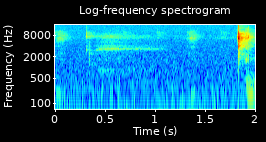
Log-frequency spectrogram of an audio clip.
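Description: A pause in a woman's talking: quiet room noise with a faint high tone for a moment early in the pause, then a sharp click just before her voice starts again near the end.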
